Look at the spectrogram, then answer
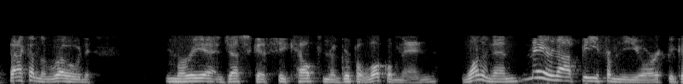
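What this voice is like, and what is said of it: Usual voice. Nothing is said of it.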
